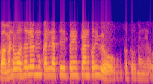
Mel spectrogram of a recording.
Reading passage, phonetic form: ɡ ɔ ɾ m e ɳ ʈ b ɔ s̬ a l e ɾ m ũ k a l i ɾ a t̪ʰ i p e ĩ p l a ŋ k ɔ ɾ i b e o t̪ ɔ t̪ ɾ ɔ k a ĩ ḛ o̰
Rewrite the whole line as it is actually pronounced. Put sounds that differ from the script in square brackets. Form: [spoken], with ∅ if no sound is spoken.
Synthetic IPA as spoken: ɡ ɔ [∅] m e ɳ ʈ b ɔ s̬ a l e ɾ m ũ k a l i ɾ a [t̪] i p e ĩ p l a [n] k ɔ ɾ i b e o t̪ ɔ t̪ ɾ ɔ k a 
